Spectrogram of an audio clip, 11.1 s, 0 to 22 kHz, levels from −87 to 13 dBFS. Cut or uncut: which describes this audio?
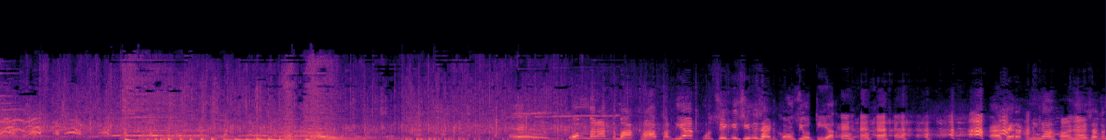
cut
